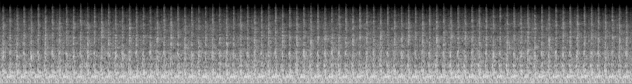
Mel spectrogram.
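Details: Suzuki Sidekick with a swapped-in 16-valve engine on its first run, timing set near 8 degrees BTDC. A fast even firing beat with a steady throb and no misses gives a smooth idle.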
